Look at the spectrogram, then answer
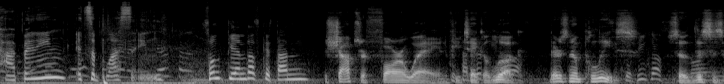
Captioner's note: through translator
